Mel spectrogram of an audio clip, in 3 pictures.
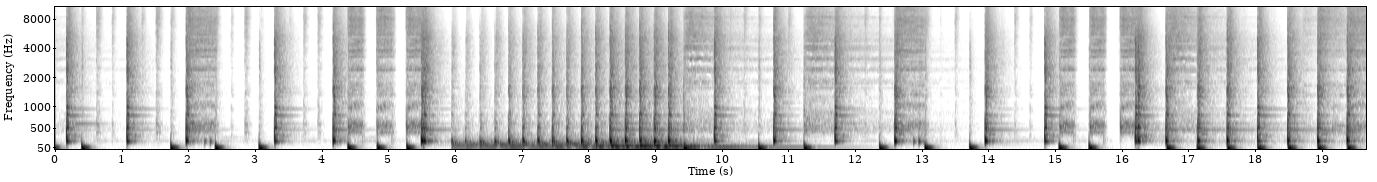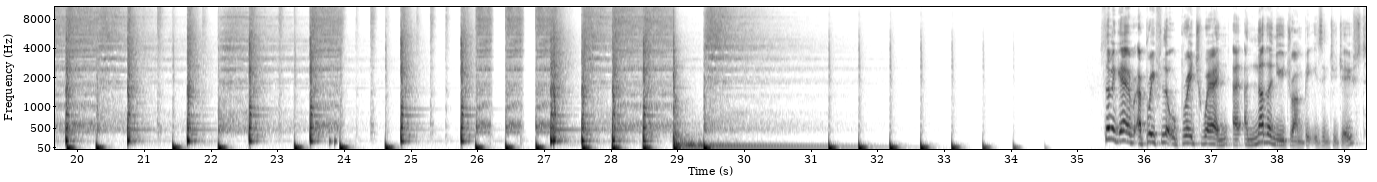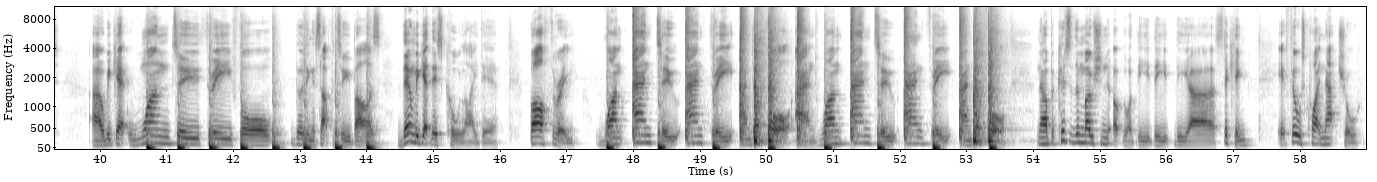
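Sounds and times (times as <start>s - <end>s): electronic drum kit rock beat: 0.0s - 33.8s, 40.6s - 44.2s, 47.6s - 53.8s
low ringing drum hits: 7.5s - 11.6s
cymbal crashes: 8.5s - 13.4s, 27.6s - 31.2s.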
